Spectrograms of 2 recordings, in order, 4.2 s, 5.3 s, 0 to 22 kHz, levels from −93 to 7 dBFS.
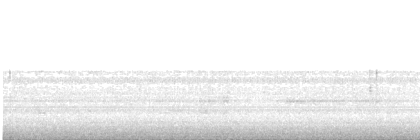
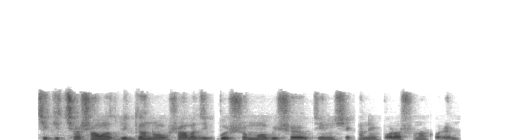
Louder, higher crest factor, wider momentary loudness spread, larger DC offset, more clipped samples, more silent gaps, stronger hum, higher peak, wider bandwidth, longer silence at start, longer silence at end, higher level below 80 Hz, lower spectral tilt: second, -55 LUFS vs -28 LUFS; second, 12 dB vs 20 dB; second, 1 LU vs 10 LU; neither; neither; neither; neither; second, -42 dBFS vs -10 dBFS; first, 11 kHz vs 8.2 kHz; second, 0.05 s vs 0.4 s; second, 0 s vs 0.7 s; about the same, -70 dBFS vs -66 dBFS; first, -5.5 dB/octave vs -4 dB/octave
